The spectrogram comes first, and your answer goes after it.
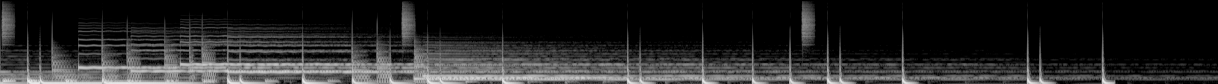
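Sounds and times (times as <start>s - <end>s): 
analog drum machine: 0.0s - 5.3s, 6.3s - 9.2s, 10.3s - 11.2s.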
